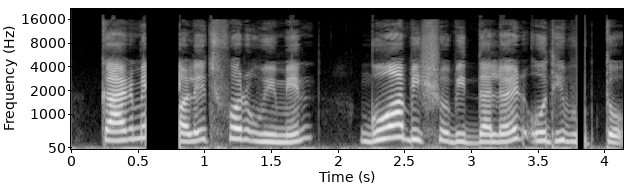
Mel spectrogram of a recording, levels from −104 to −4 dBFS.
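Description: A speech clip with two digital broadcast dropouts. The sound mutes abruptly from 0.56 to 0.82 s, about a quarter second, and returns just before "ফর উইমেন গোয়া". A shorter hole follows at 3.79 to 3.86 s, lasting 64 ms. In both cases the receiver lost the signal or rejected corrupted frames, then muted until clean frames arrived. The gap lengths fit whole 32 ms frames. Whatever was broadcast during those gaps is gone.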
